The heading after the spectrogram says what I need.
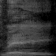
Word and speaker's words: Renesmee: it's, I think it's It's Renesmee. Renesmee. Yes, because Okay. it's a combination of Renee and Esme, Esme.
